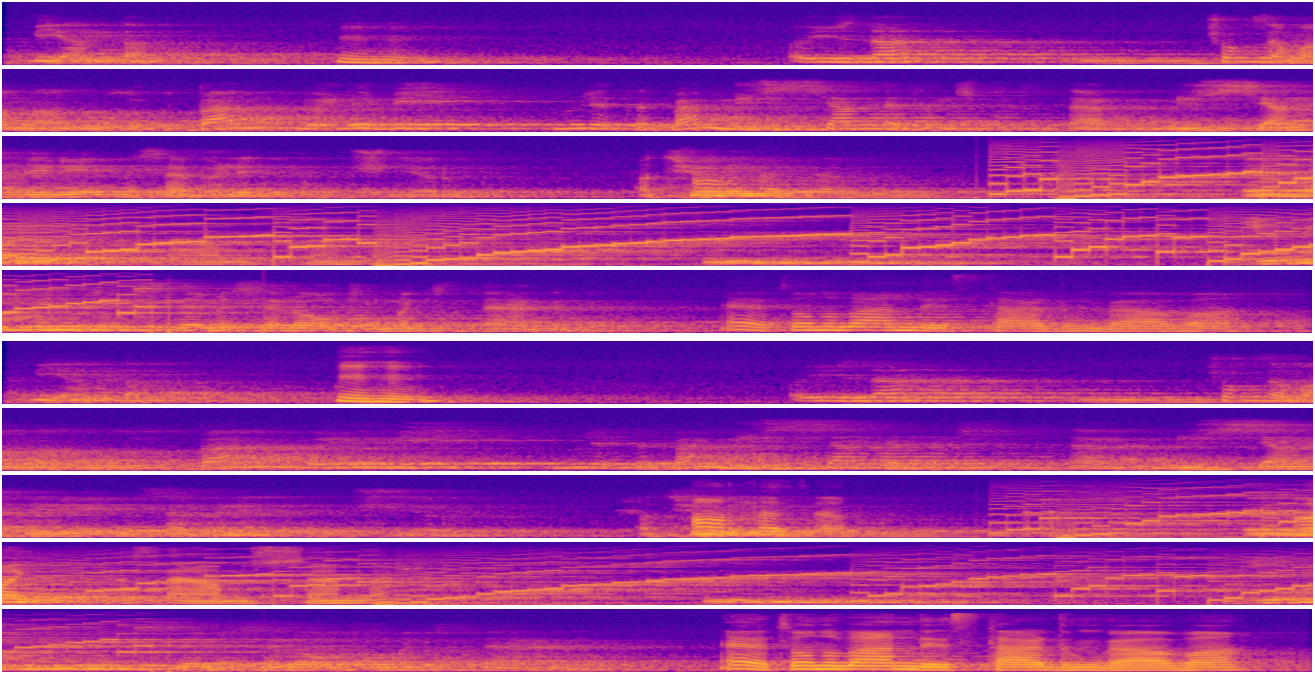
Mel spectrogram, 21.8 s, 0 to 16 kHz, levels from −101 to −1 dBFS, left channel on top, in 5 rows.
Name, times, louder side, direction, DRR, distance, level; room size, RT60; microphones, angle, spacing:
voice 1, 0.1-0.5 2.6-3.1 3.5-5.9 6.2-9.6 9.9-10.3 10.8-11.3 12.9-13.4 15.4-16.2 17.2-19.4, left 1 dB, 55° left, 2 dB, 1.5 m, -27 dB
voice 2, 1.1-1.5 11.0-11.4 12.2-12.3 13.0-13.2 13.7-14.4 19.9-21.6, right 7 dB, 70° right, 19 dB, 0.3 m, -23 dB
sound 1, 12.0-18.1 18.3-18.4, left 5 dB, 30° left, 0.5 m, -27 dB
17.5 x 10.5 x 4.1 m, 2.4 s
head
